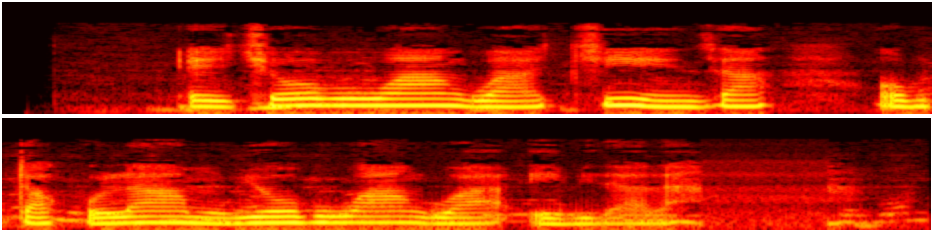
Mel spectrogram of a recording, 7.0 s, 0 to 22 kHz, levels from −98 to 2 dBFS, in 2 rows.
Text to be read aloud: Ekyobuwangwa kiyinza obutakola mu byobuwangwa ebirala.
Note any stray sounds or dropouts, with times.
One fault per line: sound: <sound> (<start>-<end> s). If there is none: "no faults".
no faults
